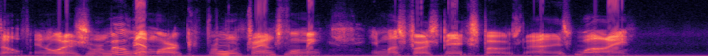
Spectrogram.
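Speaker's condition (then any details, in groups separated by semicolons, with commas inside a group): Cerebral palsy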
